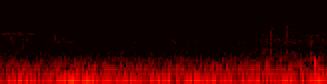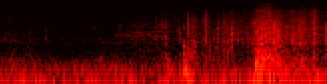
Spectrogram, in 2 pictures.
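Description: Camera handling noise with a steady low rumble and faint scattered clicks, then louder rustling of fabric and a little water movement near the end as a hand presses bedding at the edge of the floodwater in the trench.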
